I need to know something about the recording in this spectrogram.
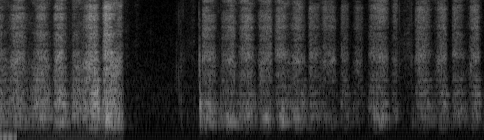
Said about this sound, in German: Ich will nur kurz einige Zeilen schreiben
